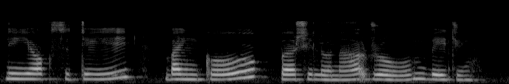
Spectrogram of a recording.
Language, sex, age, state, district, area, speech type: Nepali, female, 18-30, West Bengal, Darjeeling, rural, spontaneous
